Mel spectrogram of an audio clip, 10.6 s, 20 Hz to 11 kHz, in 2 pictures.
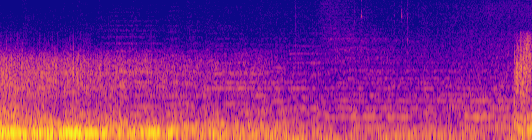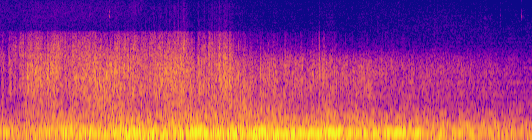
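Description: Naval gun battle at night in the warship game Rule the Waves 2, with a Soviet destroyer firing: rumbling booms and crackling blasts, fading midway, then a louder sustained barrage of explosions rolling on to the end.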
